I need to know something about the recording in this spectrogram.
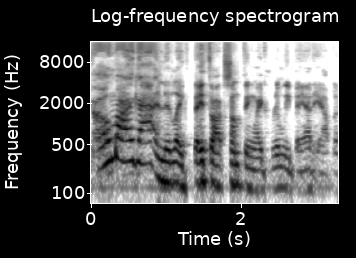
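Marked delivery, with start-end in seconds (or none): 0.1-0.9 play-acted very high, loud excited shriek. Retelling own reaction to seeing a friend win: retelling a scream.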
